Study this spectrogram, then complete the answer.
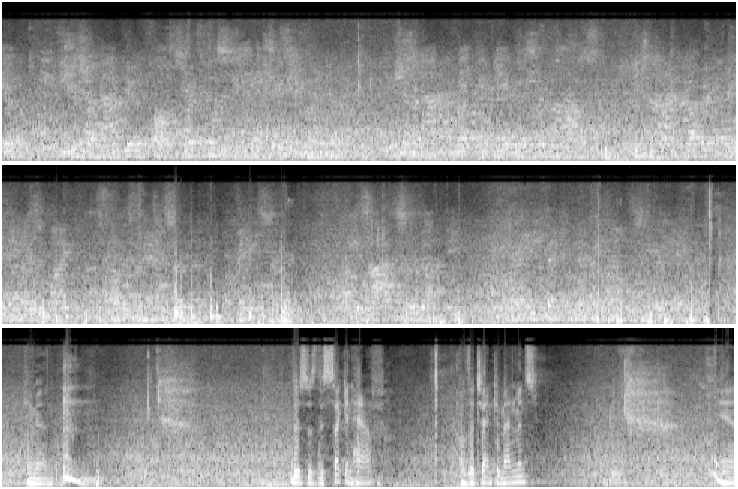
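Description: A young man speaks steadily into a microphone over a loudspeaker, in a room with some echo.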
